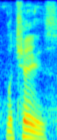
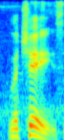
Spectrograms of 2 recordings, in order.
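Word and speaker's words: Lachaise: just glad that you helped me and paulie pronounce the seven's name laches yes a uh pair laches a uh a sculptor way back in the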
